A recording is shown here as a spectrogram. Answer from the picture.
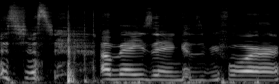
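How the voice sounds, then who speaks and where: The pace is very slow. It is a woman speaking. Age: 60s. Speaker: nurse and travel vlogger. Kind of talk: casual vlog chat. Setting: outdoors. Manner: halting.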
